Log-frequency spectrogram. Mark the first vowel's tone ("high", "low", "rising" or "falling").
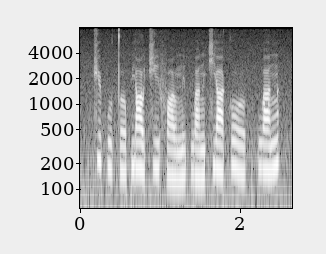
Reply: falling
